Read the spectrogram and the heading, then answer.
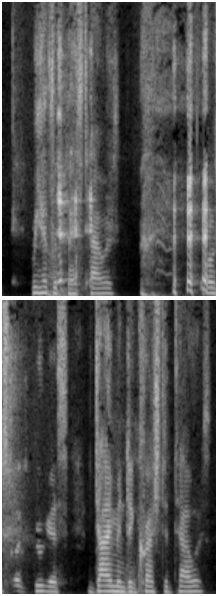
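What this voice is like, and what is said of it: Imitates another person's voice. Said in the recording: “You've got to do your obligatory Donald Trump impression.”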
